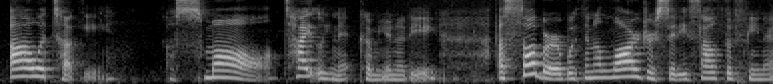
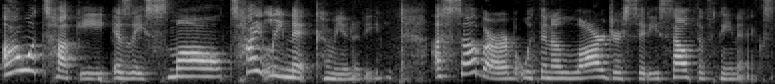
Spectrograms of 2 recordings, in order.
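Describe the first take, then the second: First: It is said in a raspy, low Dateline voice. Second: It is said in a normal voice.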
